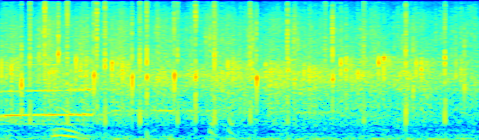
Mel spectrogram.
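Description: An audience bursts into steady applause, a dense wash of many hands clapping at once, with a few brief tonal sounds and murmurs in the first second before the clapping carries on evenly.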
